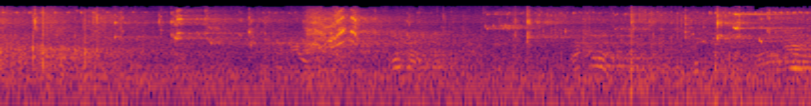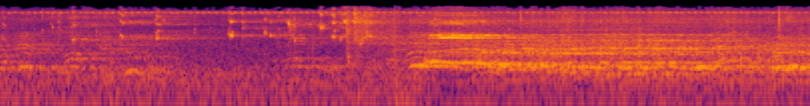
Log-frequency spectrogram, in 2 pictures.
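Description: A volleyball is struck hard and thuds in a large echoing hall.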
